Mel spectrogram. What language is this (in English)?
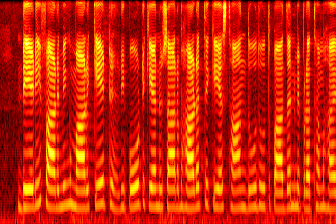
Magahi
